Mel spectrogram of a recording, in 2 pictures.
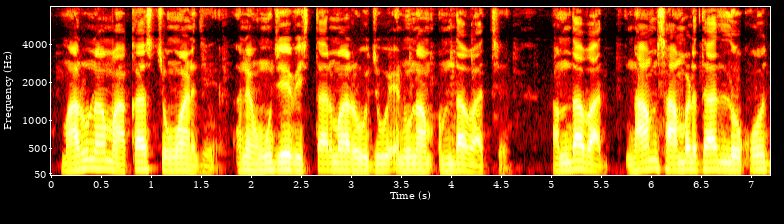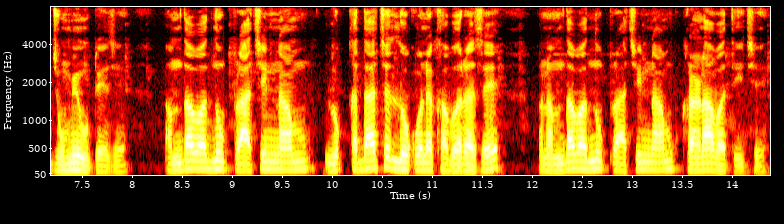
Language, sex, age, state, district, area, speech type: Gujarati, male, 18-30, Gujarat, Ahmedabad, urban, spontaneous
